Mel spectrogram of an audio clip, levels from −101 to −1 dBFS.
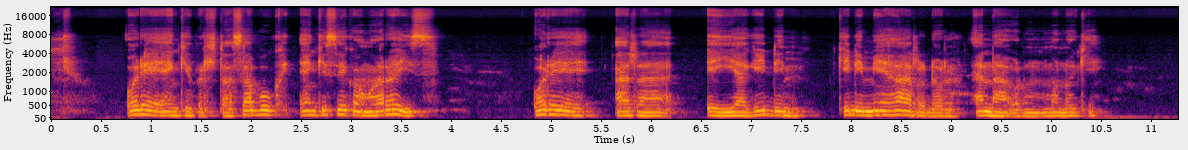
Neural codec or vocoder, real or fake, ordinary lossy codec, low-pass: vocoder, 44.1 kHz, 128 mel bands, Pupu-Vocoder; fake; none; none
